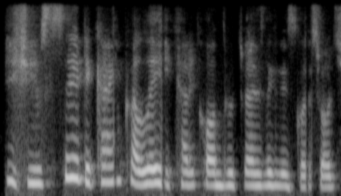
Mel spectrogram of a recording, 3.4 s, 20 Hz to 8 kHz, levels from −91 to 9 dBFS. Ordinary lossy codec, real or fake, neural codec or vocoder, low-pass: Opus, 64 kbps; fake; codec, 16 kHz in and 24 kHz out, 0.8 kbps, FocalCodec, streaming, 65536 codes; 7.2 kHz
